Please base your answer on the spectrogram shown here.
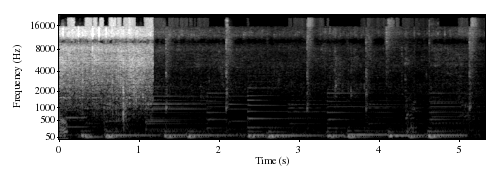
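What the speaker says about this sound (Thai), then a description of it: "ผัดไปเรื่อยๆจนกว่าเส้นจะสุกนะคะ" Noodles stir-frying in a hot wok with dark soy sauce, vegetable oil and added water, a loud steady sizzle with a burst of hiss at the start and repeated scraping, clattering strokes of the spatula throughout.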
